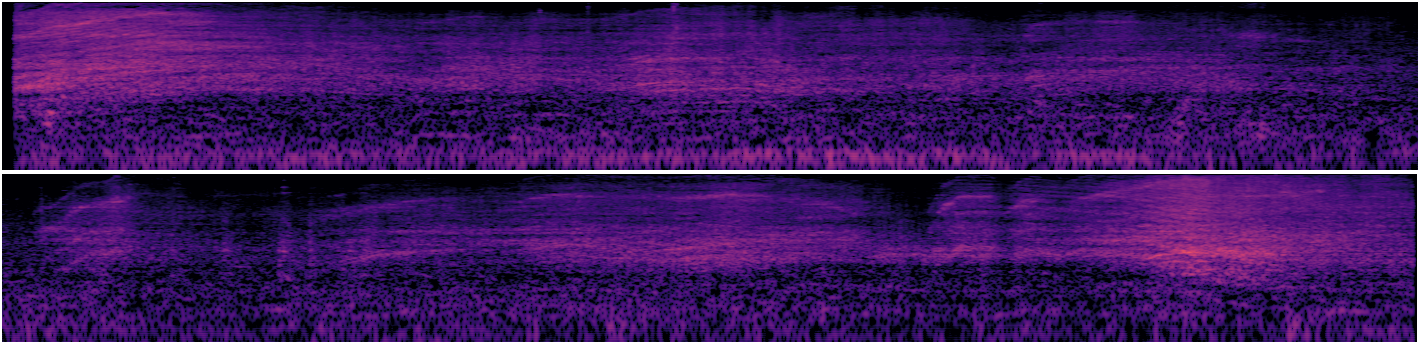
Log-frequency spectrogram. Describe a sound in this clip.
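A small electric race car whines loudly as it speeds around a track and fades as it goes away.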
